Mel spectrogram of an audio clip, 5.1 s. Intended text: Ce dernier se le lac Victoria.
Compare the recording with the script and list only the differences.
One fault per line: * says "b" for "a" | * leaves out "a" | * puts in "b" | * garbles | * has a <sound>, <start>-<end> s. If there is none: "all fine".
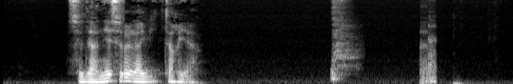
* has a bark, 3.3-3.7 s
* has a laugh, 4.2-4.4 s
